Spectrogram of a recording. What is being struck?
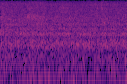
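Nothing is struck.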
